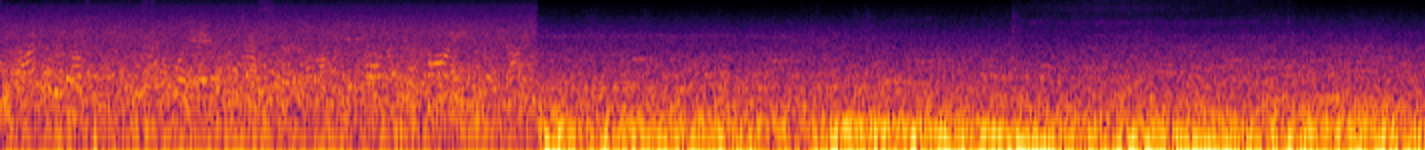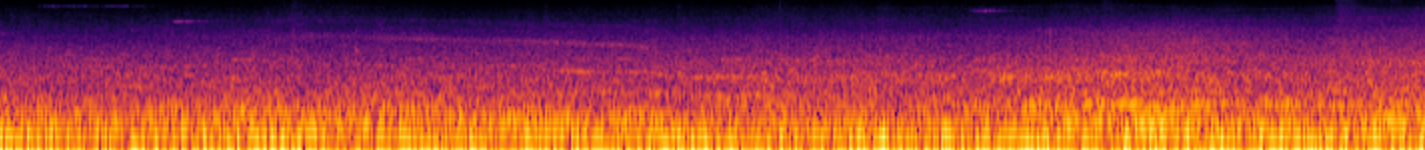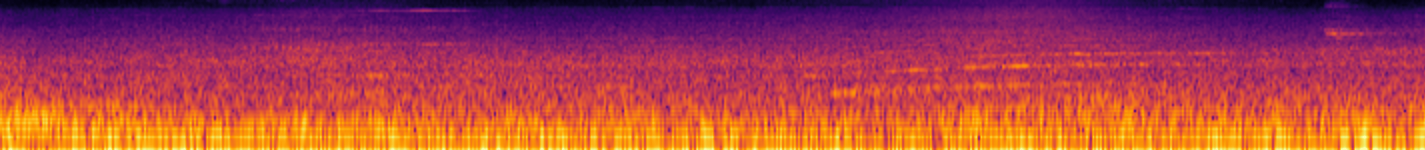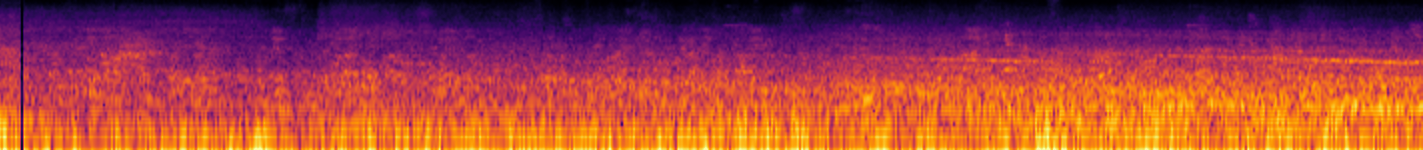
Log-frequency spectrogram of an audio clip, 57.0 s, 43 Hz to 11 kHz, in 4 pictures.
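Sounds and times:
buses passing: 0:00.0 - 0:56.9
low traffic rumble: 0:00.0 - 0:56.9.

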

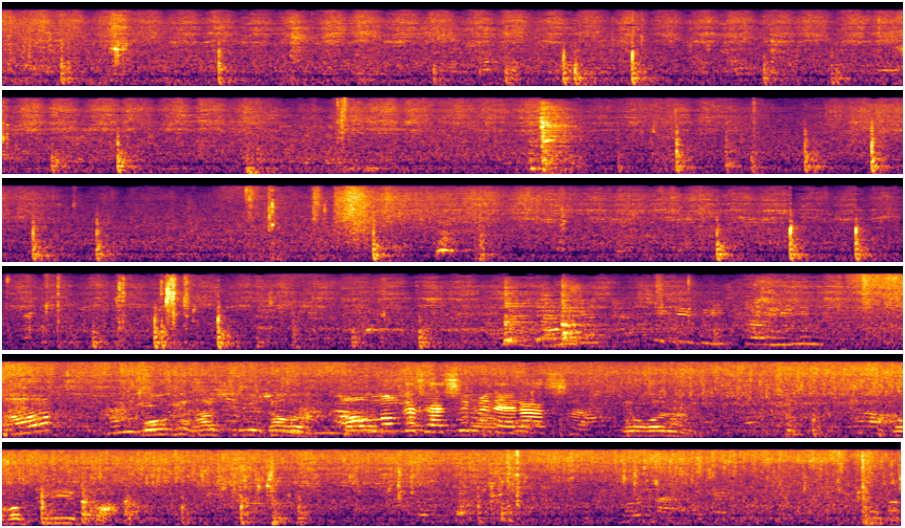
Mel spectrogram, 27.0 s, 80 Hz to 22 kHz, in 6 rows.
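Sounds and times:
steady background noise: 0:00.0 - 0:27.0
knife chopping on plastic board: 0:00.2 - 0:05.9, 0:07.2 - 0:09.6, 0:10.3 - 0:15.8, 0:21.9 - 0:24.1.

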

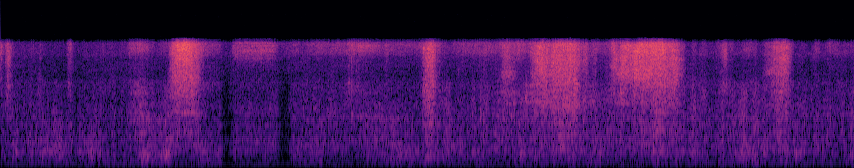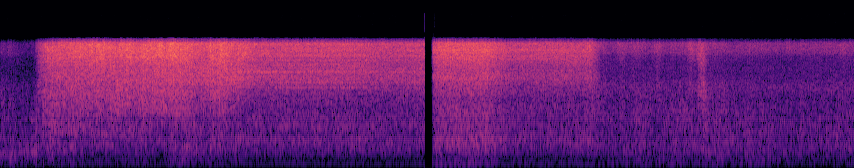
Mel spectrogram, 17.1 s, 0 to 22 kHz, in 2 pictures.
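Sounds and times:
carpet extraction machine hissing: 0:08.9 - 0:14.6.

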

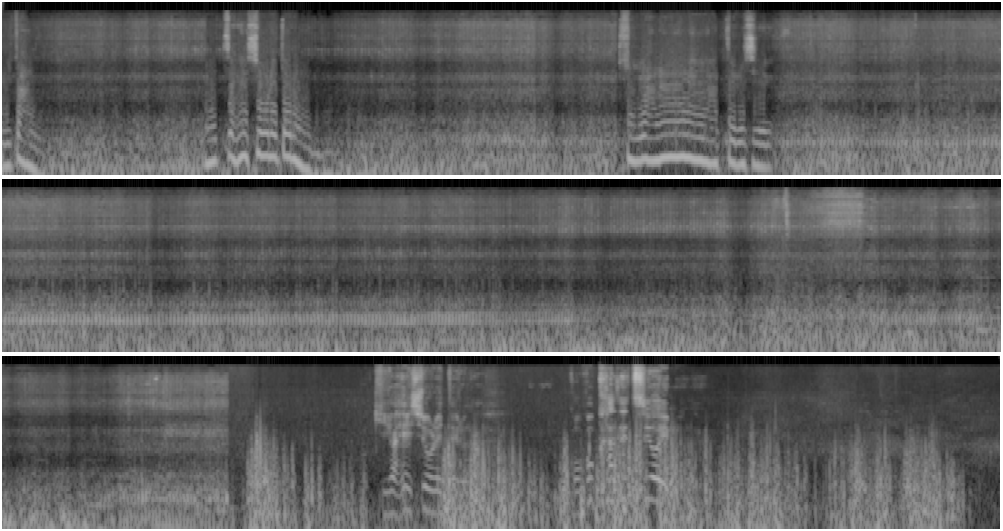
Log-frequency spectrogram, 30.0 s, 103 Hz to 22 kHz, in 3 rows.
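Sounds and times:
wind rumble on microphone: 0:00.0 - 0:29.9
motorcycle engine running: 0:00.3 - 0:06.9, 0:07.7 - 0:22.3.

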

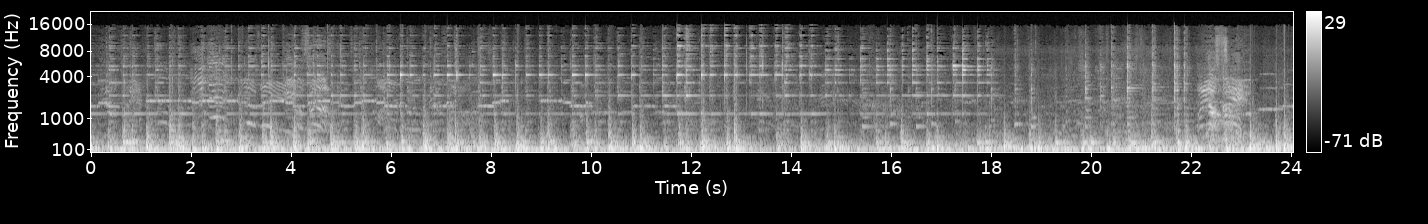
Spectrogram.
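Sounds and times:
bamboo flute notes: 0:00.0 - 0:14.1, 0:22.1 - 0:24.0
taiko drums: 0:00.0 - 0:24.0.

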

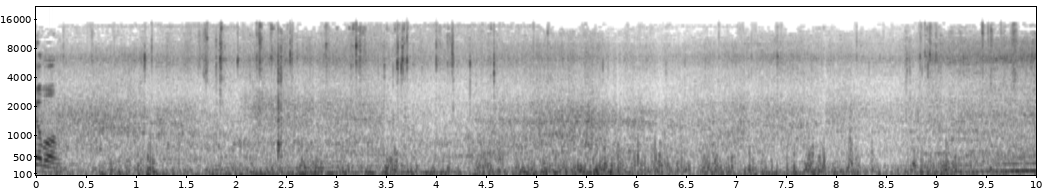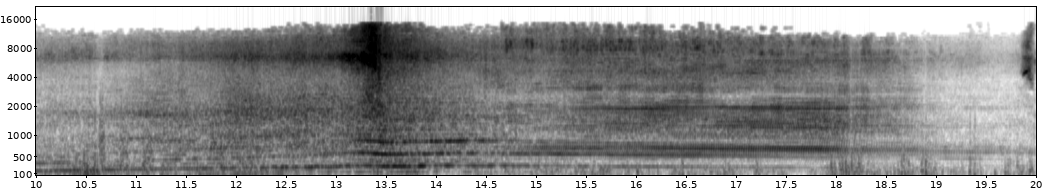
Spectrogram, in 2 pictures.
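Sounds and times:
car engine accelerating past: 0:08.9 - 0:19.7.

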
